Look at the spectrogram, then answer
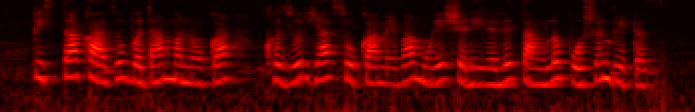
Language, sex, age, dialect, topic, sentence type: Marathi, female, 25-30, Northern Konkan, agriculture, statement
